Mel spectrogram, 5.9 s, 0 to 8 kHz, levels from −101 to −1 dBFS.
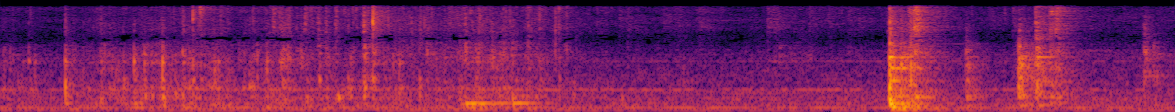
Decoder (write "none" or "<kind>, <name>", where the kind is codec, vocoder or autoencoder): none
